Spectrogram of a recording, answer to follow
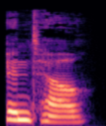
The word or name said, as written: intel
